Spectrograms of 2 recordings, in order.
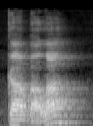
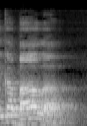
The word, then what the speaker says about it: Kabbalah: Reparar na pronúncia? Kabbalah? E eu não falei Cabala.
